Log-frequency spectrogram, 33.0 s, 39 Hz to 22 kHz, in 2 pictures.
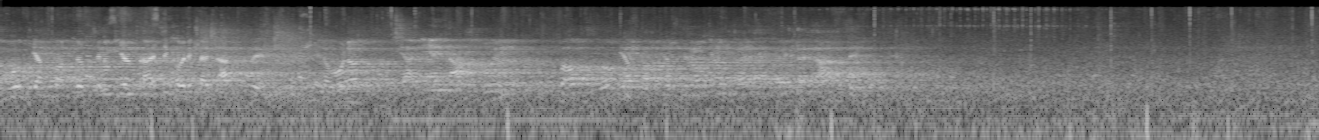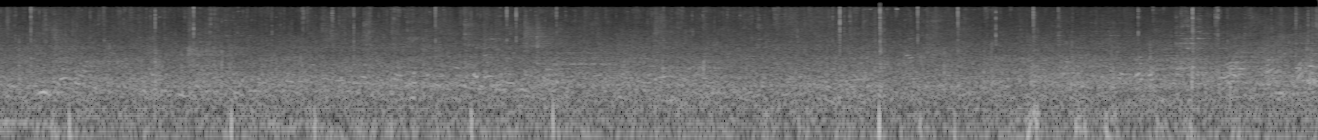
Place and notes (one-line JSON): {"title": "munich, main station - train to augsburg", "date": "2011-05-13 12:52:00", "latitude": "48.14", "longitude": "11.56", "timezone": "Europe/Berlin"}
